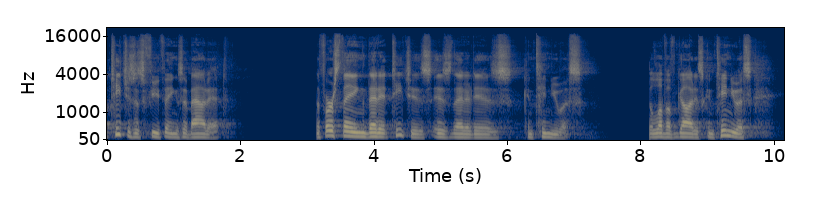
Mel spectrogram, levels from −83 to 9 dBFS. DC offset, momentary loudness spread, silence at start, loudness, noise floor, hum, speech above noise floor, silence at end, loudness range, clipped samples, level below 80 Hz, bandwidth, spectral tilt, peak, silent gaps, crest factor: under 0.1%; 13 LU; 0 s; -29 LUFS; under -90 dBFS; none; over 61 dB; 0.2 s; 5 LU; under 0.1%; -78 dBFS; 18 kHz; -3.5 dB/octave; -10 dBFS; none; 22 dB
